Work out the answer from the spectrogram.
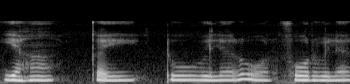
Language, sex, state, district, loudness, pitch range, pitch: Hindi, female, Madhya Pradesh, Bhopal, -16 LUFS, 195-205 Hz, 195 Hz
